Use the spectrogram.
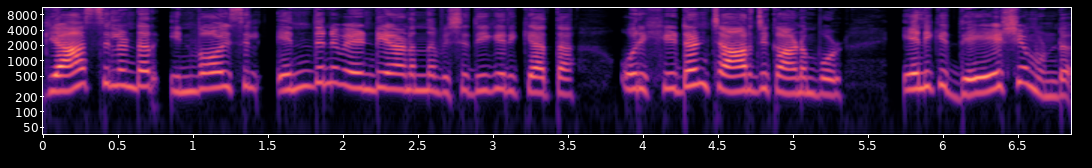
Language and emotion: Malayalam, angry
